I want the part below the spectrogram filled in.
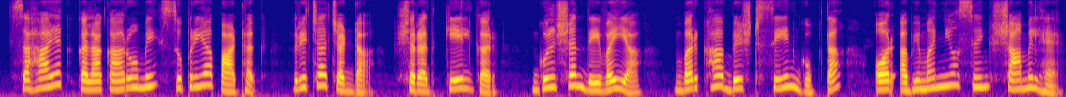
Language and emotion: Hindi, neutral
